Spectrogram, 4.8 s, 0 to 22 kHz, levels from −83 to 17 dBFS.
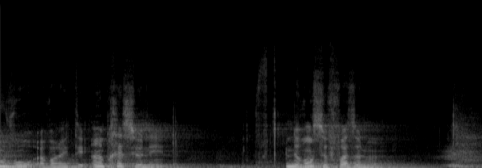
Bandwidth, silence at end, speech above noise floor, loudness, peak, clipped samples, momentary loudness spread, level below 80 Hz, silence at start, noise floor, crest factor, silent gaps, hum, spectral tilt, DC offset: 11.5 kHz; 0 s; 24 dB; -28 LUFS; -12 dBFS; under 0.1%; 20 LU; -66 dBFS; 0 s; -51 dBFS; 16 dB; none; none; -5.5 dB/octave; under 0.1%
